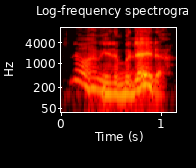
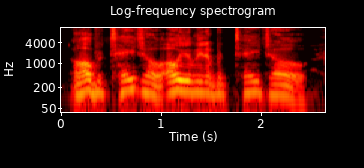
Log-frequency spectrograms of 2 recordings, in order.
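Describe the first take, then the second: First: Bodega said with b and d in place of potato's p and t. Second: Potato said normally with a clear p and t; plain potato. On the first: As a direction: insist on bodega with a voiced b and d. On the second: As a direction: correct him with the usual potato. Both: Retold or imitated. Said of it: "We gotta get a bodega".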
